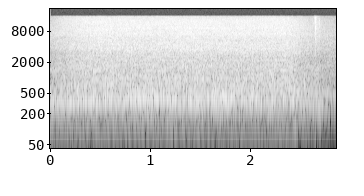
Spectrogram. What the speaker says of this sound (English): We have an automatic hand dryer.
